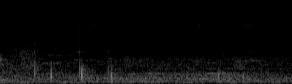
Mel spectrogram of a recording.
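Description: Chalk or marker taps and scratches in short strokes on a board in a classroom lesson, a handful of distinct knocks spaced irregularly, fairly quiet, over a faint room hum with no talking at that moment.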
